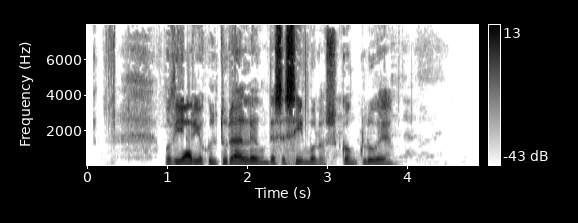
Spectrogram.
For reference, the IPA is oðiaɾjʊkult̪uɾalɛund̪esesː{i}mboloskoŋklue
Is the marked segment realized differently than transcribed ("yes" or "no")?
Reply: no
